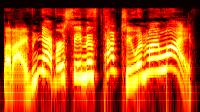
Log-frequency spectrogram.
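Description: A man's voice: very high-pitched, wildly swooping pitch, normal speed, bright, forceful tone, no echo, studio quality, voice pushed up, heavily acted. A man voicing a scheming, boastful villainous count with a theatrical, sneering delivery. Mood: evasive. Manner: theatrical, whiny false joy then gloating growl.

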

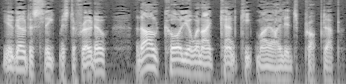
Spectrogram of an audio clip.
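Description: A man's voice: low-pitched, lively intonation, normal speed, no echo. A man voicing a wary, loyal, plain-spoken hobbit servant in an audiobook, with a homely, blunt, grumbling way of talking. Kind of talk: audiobook character acting.

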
